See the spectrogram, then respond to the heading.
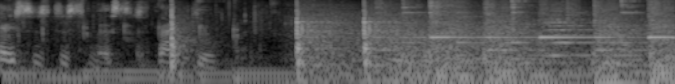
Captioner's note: gavel bangs; upbeat music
